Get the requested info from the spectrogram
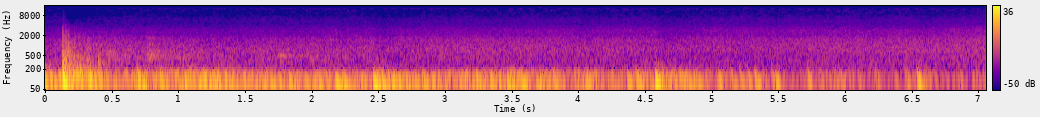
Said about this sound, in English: Hear how intense it is? Big guns. Big guns right up to the very last second. And you'll hear them fade down. And you'll hear some rifle shots.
